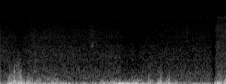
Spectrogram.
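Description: Strong wind blows outdoors on a coastal outing near a landslide area in Vietnam, buffeting the microphone with loud, low rumbling gusts that surge and fade unevenly. No voices are heard.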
